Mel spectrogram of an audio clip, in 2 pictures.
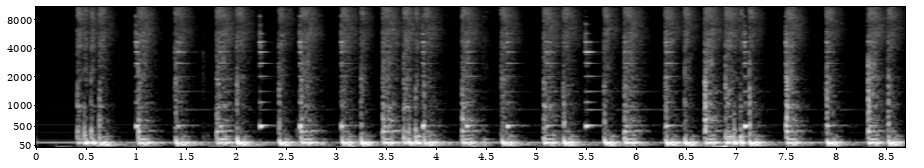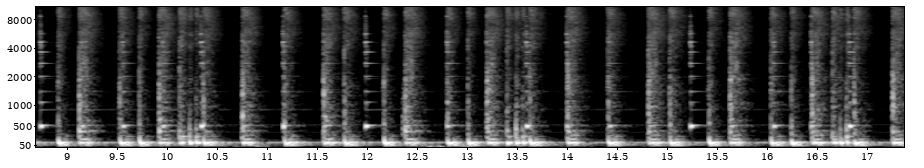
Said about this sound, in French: Ça sonne un peu comme une cloche à vache, mais pas tout à fait comme une cloche à vache. Ouais. T'as un bruit de casserole.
